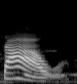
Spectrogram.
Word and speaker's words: Dao: Accordingly, Dao is pronounced as Tao.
